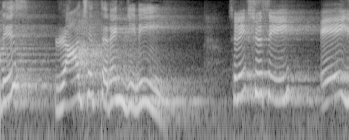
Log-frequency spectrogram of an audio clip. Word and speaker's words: Rajatarangini: Rajatarangini. How to pronounce this? Rajatarangini.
